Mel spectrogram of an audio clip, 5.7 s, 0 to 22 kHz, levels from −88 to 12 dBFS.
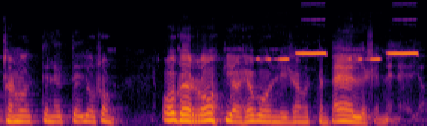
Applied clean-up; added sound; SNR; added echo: none; Bird vocalization, bird call, bird song; -1 dB; none.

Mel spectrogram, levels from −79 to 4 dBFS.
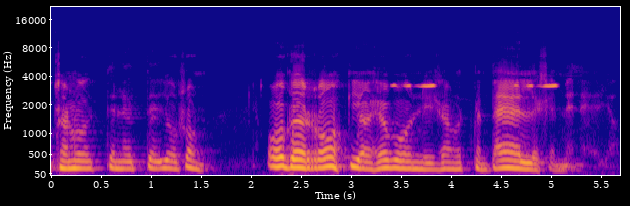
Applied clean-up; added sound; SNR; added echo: neural mask model Resemble Enhance denoiser.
